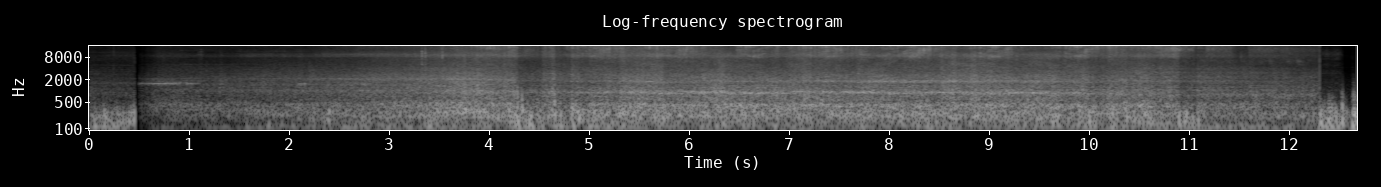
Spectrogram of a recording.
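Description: Meitetsu 2000-series μSKY limited express train passing through a station without stopping: a steady rumble of wheels on rail with a faint whine. It builds over the first few seconds and dies away near the end.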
